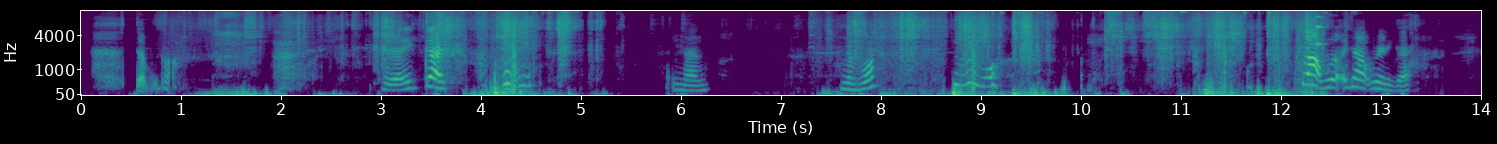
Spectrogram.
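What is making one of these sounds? A trampoline thumps and creaks as a girl bounces on it.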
